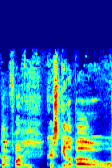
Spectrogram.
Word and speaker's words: Guillebeau: Chris Guillebeau, who I probably just mispronounced his name, so you want to correct that for me? Chris Guillebeau. Guillebeau.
